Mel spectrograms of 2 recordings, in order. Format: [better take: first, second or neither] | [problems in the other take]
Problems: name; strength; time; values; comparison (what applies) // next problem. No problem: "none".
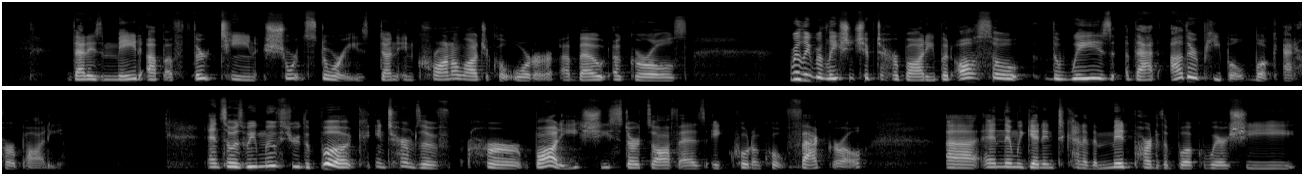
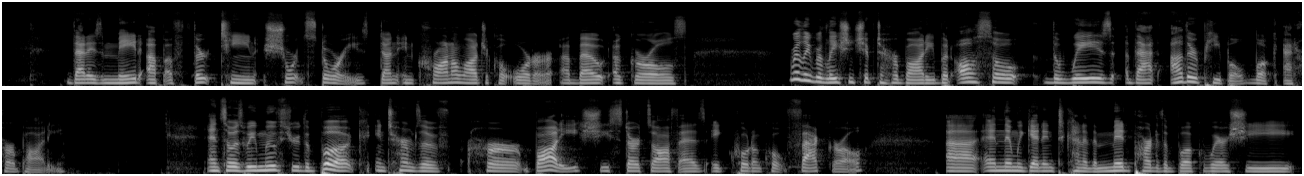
second | thin; very; fading below 350 Hz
